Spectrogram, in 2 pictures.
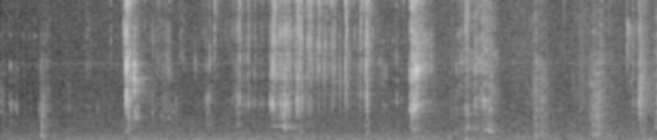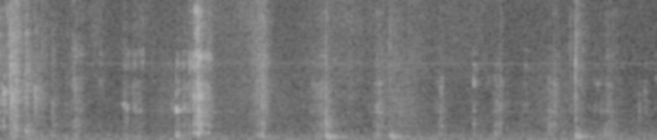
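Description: A person biting and chewing crispy fried chicken, close to the microphone: irregular crunches and crackles of the breading.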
